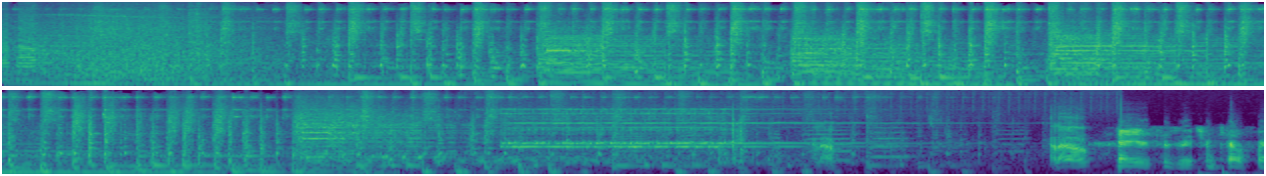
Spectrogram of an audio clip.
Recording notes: Phone calls from Pavement Pounders.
